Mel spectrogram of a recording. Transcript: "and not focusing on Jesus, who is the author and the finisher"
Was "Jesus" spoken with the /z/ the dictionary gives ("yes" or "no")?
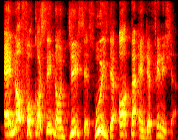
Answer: no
